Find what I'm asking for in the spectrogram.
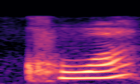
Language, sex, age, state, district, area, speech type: Assamese, female, 30-45, Assam, Sonitpur, rural, spontaneous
